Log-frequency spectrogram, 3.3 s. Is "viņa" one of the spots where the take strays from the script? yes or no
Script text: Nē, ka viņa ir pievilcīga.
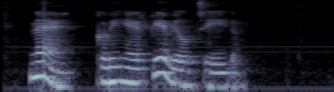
no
